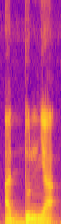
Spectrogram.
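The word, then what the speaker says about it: الدنيا: Di sini contoh yang pertama yaitu lafaz ad-dunya. Bagaimana cara bacanya? Ad-dunya. Kita izharkan, kita jelaskan. Karena yang disebutkan dengan izhar itu adalah jelas, menjelaskan huruf, yaitu huruf nun. Kita jelaskan, tak boleh didengungkan.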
